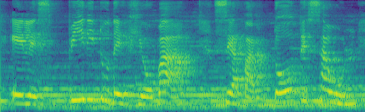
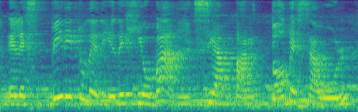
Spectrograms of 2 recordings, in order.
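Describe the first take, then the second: Both takes have the same delivery.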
